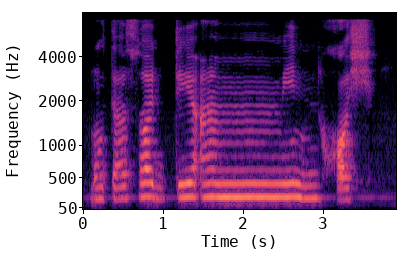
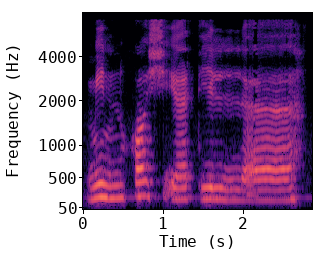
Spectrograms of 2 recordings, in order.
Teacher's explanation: Min khash mesti dijelaskan bacaan iaitu tidak dengung, hukumnya adalah izhar halqi.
